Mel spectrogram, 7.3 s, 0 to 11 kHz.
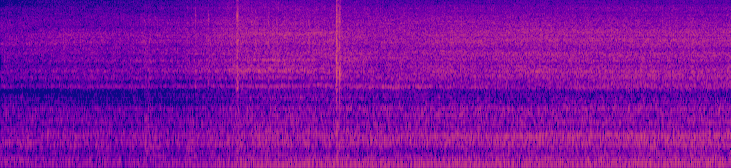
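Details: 1997 GMC Safari 4.3 Vortec after a melted fuel pump connector pin was fixed to cure a crank-no-start: the engine catches and settles into a steady, even idle with no misfire or hunting. It sounds healthy.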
